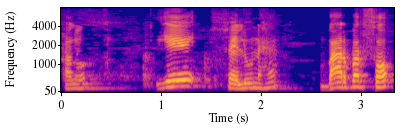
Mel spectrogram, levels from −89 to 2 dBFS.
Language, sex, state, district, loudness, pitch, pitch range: Hindi, male, Bihar, Samastipur, -16 LUFS, 165 Hz, 150-200 Hz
